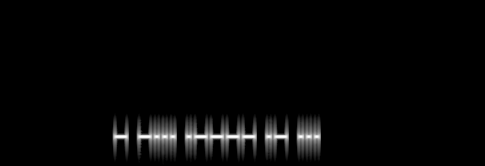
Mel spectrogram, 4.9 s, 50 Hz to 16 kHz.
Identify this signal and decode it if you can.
Morse code, heard as a keyed tone, about 30 wpm, 700 Hz. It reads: TB1AS
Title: DXCC-100 Call Signs - 5 Characters - Repeated 2x - 30wpm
